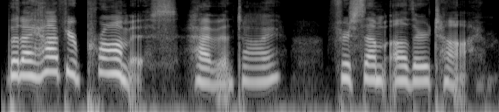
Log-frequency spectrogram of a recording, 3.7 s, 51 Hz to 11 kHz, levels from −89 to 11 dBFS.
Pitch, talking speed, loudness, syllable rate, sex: 250 Hz, 145 wpm, -17 LUFS, 5.1 syllables/s, female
